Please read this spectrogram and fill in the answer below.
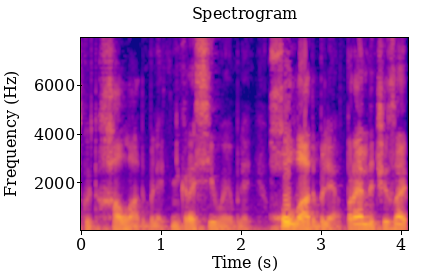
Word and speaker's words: Kholat: Холат, бля, правильно чиза пишется, халат, блять.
